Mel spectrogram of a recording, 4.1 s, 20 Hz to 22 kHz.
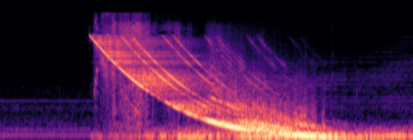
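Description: Electronic music from a CD played very loud through an Aiwa DS-50 stereo's speakers. About a second in, the track starts with a loud synthesizer sweep that falls steadily from a high whistle down to a deep bass note, which then holds.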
